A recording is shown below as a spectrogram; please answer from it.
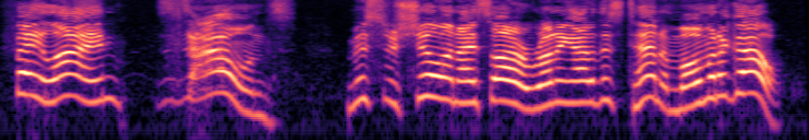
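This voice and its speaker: A man playing a pompous, excitable, florid theatrical gentleman in 1940s radio serial style. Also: very high voice, normal speed, dry recording, exaggerated voice. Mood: shocked.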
